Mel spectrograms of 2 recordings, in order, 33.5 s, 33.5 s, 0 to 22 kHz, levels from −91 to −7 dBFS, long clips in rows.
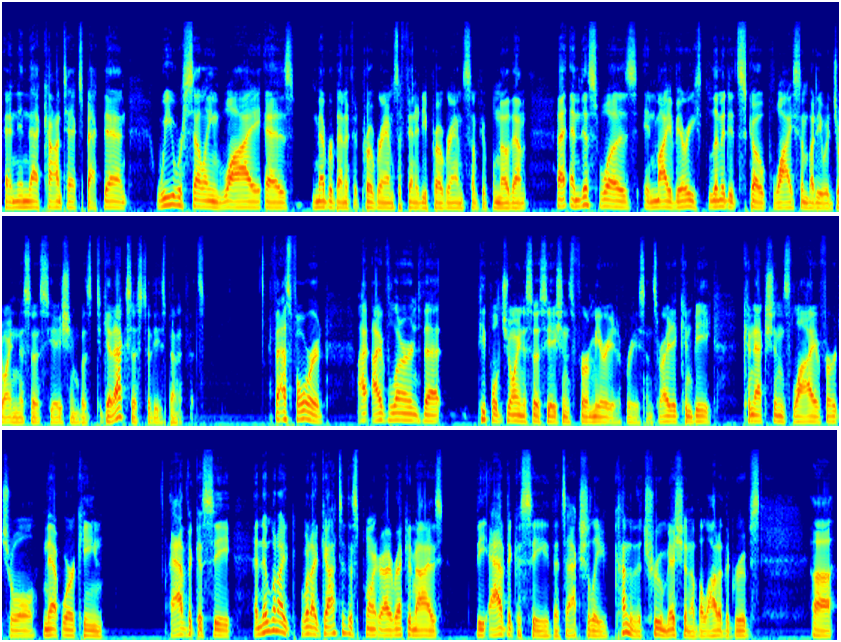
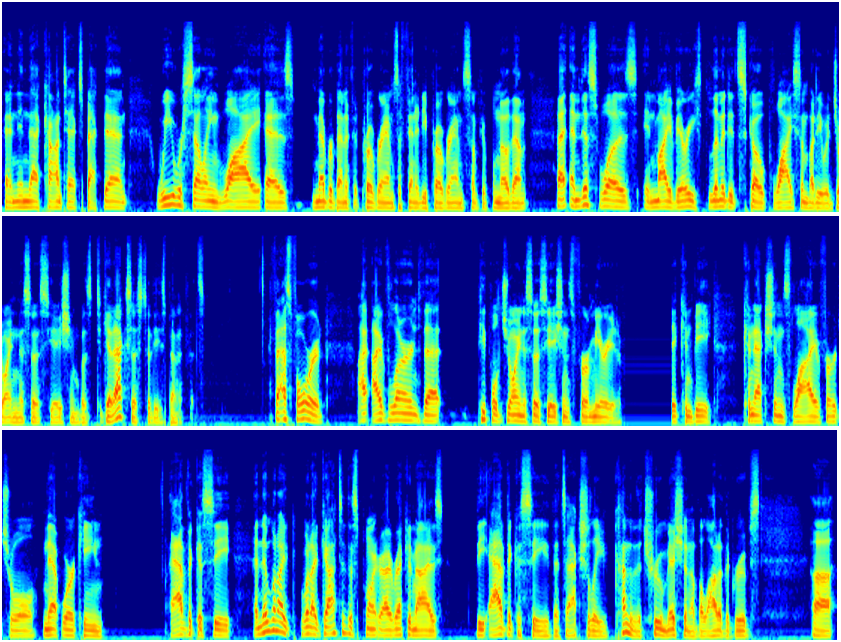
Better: first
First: none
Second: audio freezing; at 19 s for 0.5 s

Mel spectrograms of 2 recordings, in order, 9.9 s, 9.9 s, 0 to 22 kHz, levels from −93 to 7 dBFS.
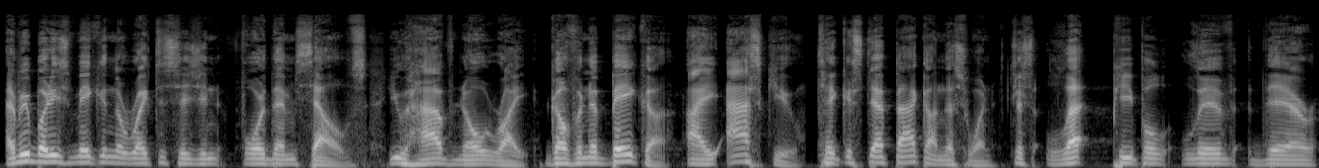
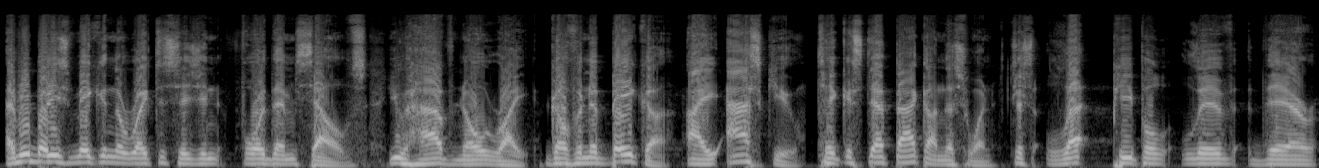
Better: first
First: none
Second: distortion; heavy; 9% of the sound clipped

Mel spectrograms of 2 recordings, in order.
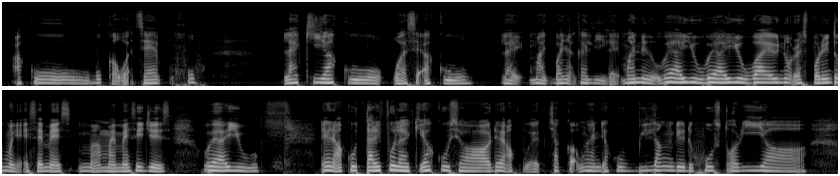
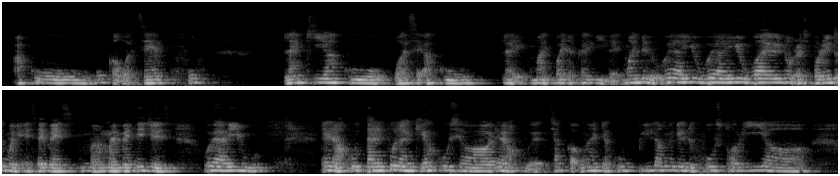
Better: first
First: none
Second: room echo; slight; dies away in 0.5 s // off-mic speech; far

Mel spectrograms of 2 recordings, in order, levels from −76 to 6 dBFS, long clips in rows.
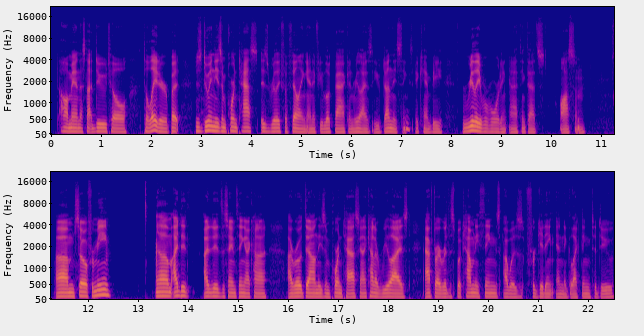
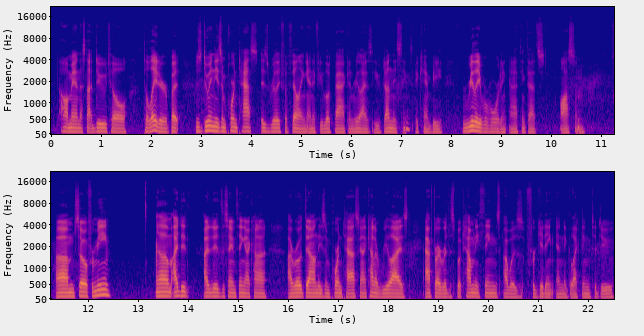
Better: first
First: none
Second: hiss; faint; throughout; 30 dB below the speech

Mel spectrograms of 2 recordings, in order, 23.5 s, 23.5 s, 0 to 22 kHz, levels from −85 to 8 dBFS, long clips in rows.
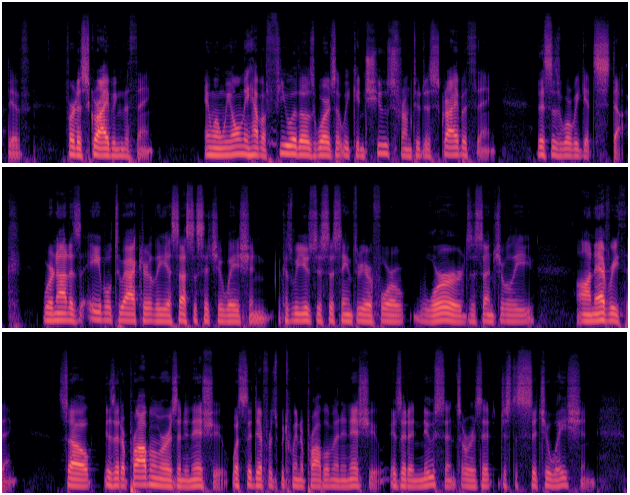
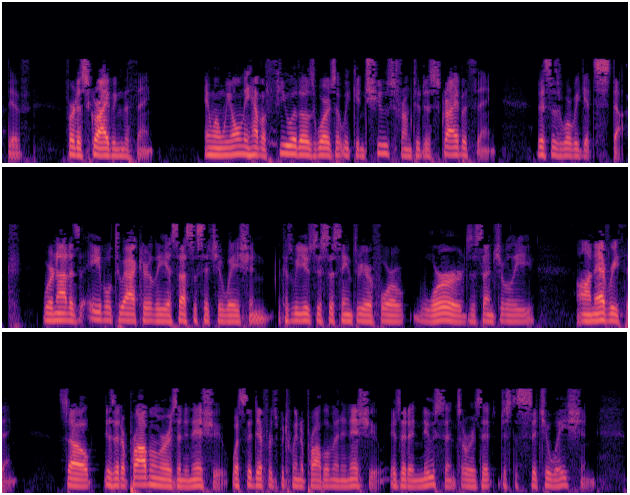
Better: first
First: none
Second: garbled, watery; slightly; nothing above 6 kHz

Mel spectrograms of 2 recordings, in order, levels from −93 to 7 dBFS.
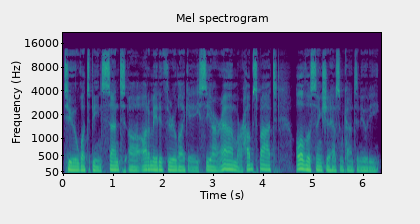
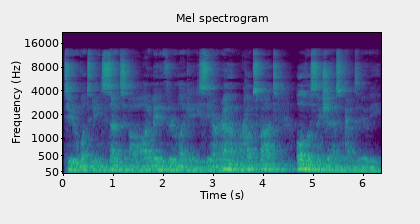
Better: first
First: none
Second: off-mic speech; far // room echo; noticeable; dies away in 0.8 s

